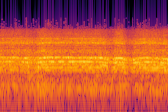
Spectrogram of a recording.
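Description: A steam train whistle blows in a long, steady, loud chord, sustained for several seconds with the rumble of an approaching locomotive beneath it; no one speaks.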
